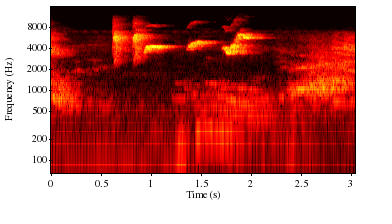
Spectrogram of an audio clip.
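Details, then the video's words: Sooty-headed bulbul singing with fill-in phrases as a lure for young birds: separate high whistled notes with sliding, falling strokes, followed by a soft hissing rasp at the end. "Suara Cucak Ranting Gacor Full Isian, Cocok Buat Pancingan Burung Bahan"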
